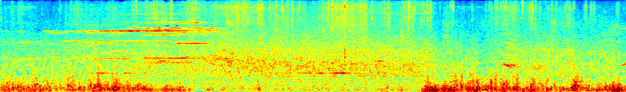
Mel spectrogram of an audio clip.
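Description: Wind buffeting the camera microphone in two gusty spells, a low, uneven rumble that drops away for a couple of seconds in the middle.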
